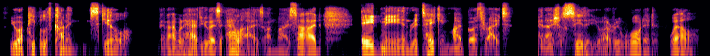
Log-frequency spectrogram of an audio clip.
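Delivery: low, hushed voice. A woman in the story making an offer to her guests, in a lowered voice. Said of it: "She lowers her voice".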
